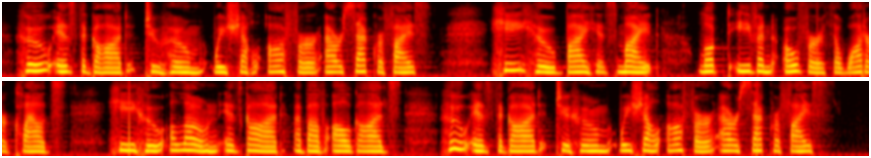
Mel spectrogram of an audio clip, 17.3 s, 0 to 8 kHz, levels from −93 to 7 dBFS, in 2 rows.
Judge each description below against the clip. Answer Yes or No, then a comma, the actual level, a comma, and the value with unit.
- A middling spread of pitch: No, narrow, 2.2 semitones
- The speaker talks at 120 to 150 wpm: Yes, average, 140 wpm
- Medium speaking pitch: No, high, 215 Hz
